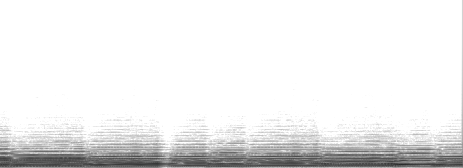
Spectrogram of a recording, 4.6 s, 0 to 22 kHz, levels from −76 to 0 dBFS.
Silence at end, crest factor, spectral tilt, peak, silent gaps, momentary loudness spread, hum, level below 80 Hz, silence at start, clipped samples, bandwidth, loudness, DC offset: 0 s; 12 dB; -6.5 dB/octave; -6 dBFS; none; 3 LU; none; -62 dBFS; 0 s; under 0.1%; 6.6 kHz; -18 LUFS; 0.2%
